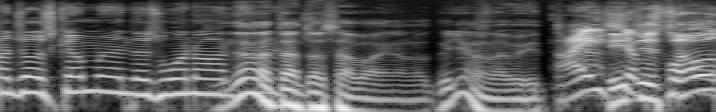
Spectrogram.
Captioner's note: speaking In Foreign Language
